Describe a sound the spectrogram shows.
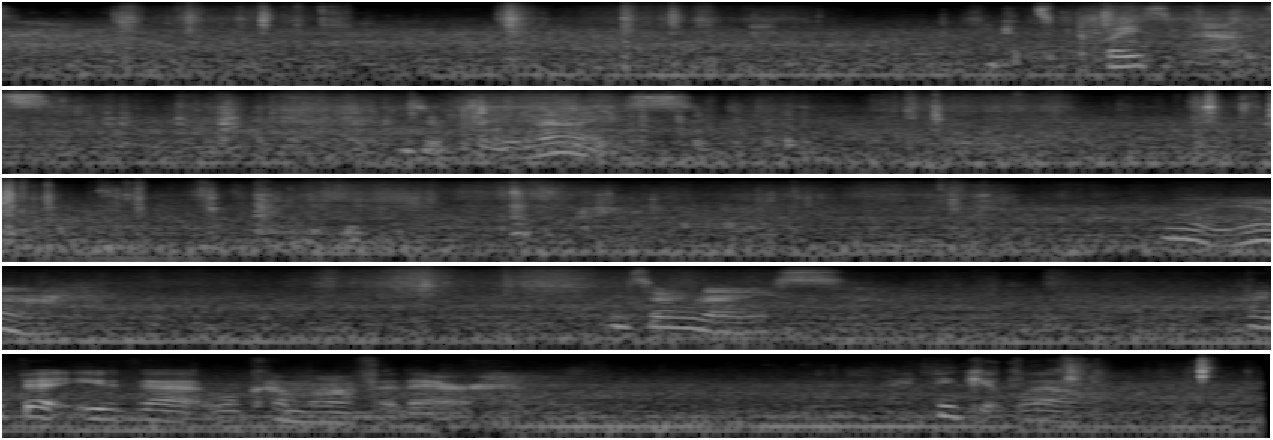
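Cardboard and loose objects clatter and knock as they are moved.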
